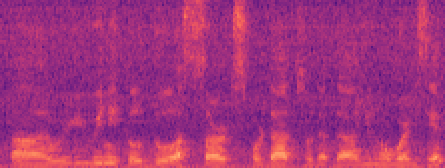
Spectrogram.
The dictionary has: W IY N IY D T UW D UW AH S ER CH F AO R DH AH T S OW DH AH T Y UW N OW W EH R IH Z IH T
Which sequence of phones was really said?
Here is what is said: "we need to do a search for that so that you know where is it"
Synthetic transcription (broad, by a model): W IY N IY D T UW D UW AH S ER S F AO R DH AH T S OW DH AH T Y UW N OW W EH R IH S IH T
